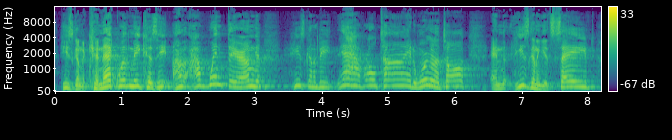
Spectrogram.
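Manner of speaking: high, loud, rising hype; excited daydream. Retold or imitated. Young Bible-school grad imagining a bus revival, high loud excitement. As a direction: build the fantasy bigger and bigger. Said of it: "And I think".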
